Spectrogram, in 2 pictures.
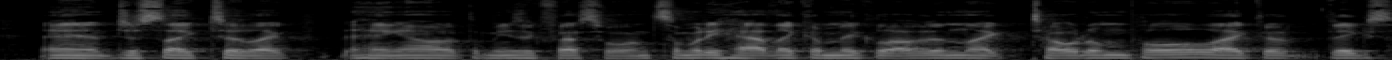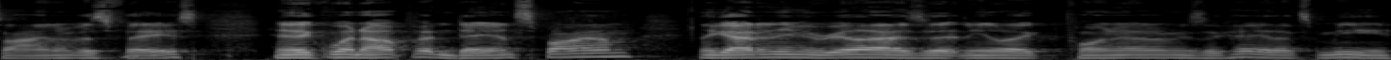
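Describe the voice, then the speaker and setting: A man's medium-pitched voice in an American accent, very fast with hardly any pauses, flat and monotone, on a very clean recording with a silent background. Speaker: podcast host. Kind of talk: casual chat.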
